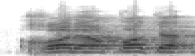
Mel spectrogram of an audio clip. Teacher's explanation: الذی خلقک فسواک فعدلک، خلقک، پہلے بڑا قاف ہے پھر چھوٹا کاف ہے، بڑے قاف کو پر کر کے پڑھنا ہے اور چھوٹے کاف کو نارملی پڑھنا ہے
